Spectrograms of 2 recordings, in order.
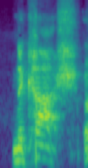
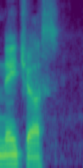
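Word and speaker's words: Nečas: Martin Necas, I believe is how you say his name, N-E-C-A-S. Nakash. Okay, thank you. I appreciate that's how they've been saying it on the radio anyway.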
